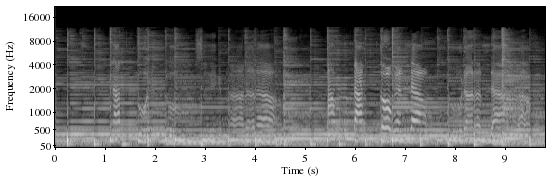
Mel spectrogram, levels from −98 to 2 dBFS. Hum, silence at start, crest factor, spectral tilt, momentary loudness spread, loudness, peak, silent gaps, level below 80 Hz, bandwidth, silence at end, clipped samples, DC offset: none; 0 s; 22 dB; -6.5 dB/octave; 4 LU; -26 LUFS; -4 dBFS; none; -50 dBFS; 12 kHz; 0 s; under 0.1%; under 0.1%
